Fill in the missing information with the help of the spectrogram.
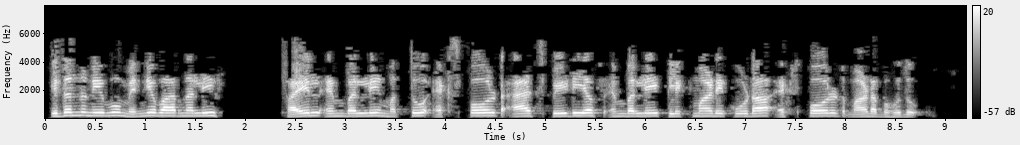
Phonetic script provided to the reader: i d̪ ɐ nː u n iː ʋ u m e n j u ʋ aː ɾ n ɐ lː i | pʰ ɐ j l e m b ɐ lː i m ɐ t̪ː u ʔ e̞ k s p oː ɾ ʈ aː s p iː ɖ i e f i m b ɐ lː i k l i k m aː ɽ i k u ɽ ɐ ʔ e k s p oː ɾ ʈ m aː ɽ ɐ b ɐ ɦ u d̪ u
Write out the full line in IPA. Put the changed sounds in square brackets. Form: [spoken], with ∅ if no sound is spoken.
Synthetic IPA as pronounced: i d̪ ɐ nː u n iː ʋ u m e n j u ʋ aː ɾ n ɐ lː i | pʰ ɐ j l e m b ɐ lː i m ɐ t̪ː u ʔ e̞ k s p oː ɾ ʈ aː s p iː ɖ i e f [e] m b ɐ lː i k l i k m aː ɽ i k [uː] ɽ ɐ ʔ e k s p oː ɾ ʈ m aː ɽ ɐ b ɐ ɦ u d̪ u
